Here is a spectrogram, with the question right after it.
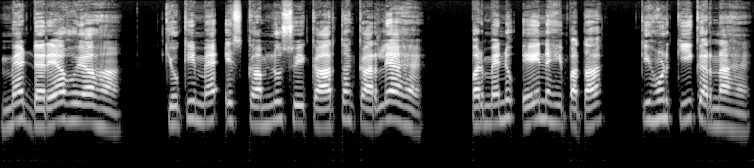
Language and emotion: Punjabi, fearful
